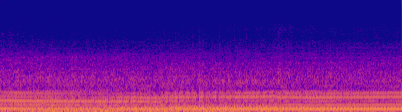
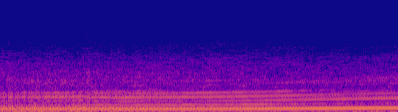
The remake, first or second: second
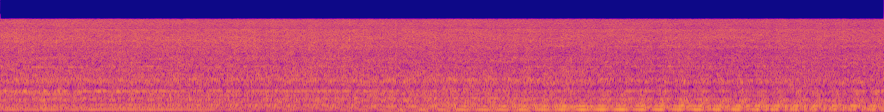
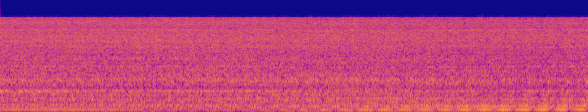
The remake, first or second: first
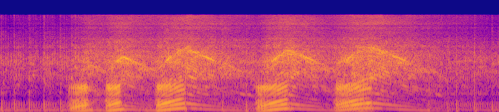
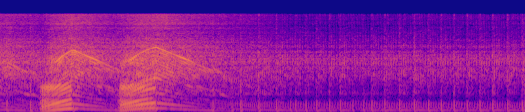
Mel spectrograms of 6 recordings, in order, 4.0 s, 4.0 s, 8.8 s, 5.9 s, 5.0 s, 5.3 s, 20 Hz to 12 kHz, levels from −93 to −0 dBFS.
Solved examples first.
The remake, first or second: first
